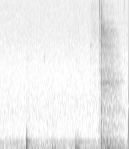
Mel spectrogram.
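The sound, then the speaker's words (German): A few soft clicks and a brief rustling burst, then a loud, steady telephone ringing tone of a call being placed starts abruptly at the very end, clear, with no talking. “Das Niveau steigt mit dem ersten Telefontuten.”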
